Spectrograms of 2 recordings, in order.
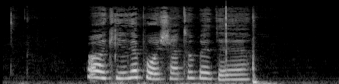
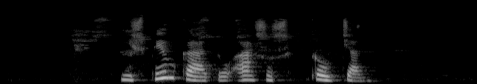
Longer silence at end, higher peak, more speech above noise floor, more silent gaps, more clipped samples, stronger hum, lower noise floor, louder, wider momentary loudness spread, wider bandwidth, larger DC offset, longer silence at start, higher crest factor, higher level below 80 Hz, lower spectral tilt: second, 0.6 s vs 1.05 s; first, 0 dBFS vs -12 dBFS; second, 34 dB vs 43 dB; neither; neither; neither; second, -51 dBFS vs -72 dBFS; first, -19 LUFS vs -30 LUFS; about the same, 9 LU vs 11 LU; first, 16.5 kHz vs 11 kHz; neither; second, 0.2 s vs 0.75 s; about the same, 20 dB vs 20 dB; first, -44 dBFS vs -84 dBFS; about the same, -4.5 dB/octave vs -5.5 dB/octave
